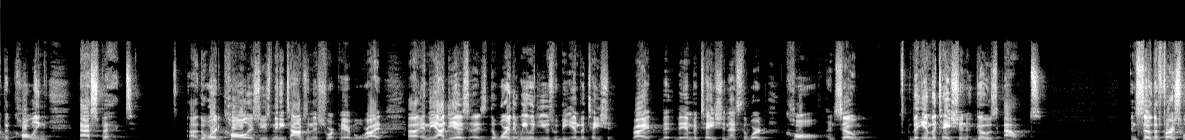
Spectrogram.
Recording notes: sermon audio from our morning service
